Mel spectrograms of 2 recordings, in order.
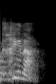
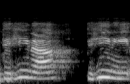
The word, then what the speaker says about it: tahina: In Israel or in the Mediterranean, how do you say it, Aviv? Tahina. Tahina. All right. In America, you don't know tahina. You know tahini. So you call it tahini sauce.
